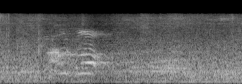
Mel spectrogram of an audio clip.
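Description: Background chatter of people, with a child's high voice calling out briefly about half a second in.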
